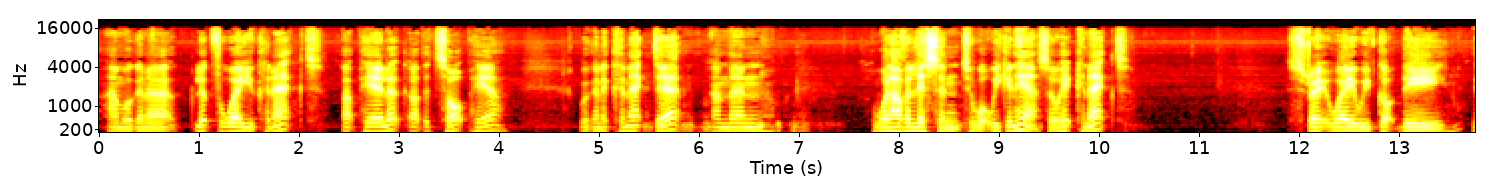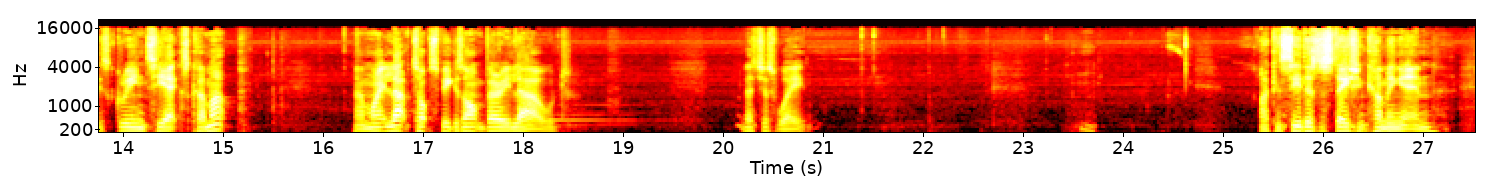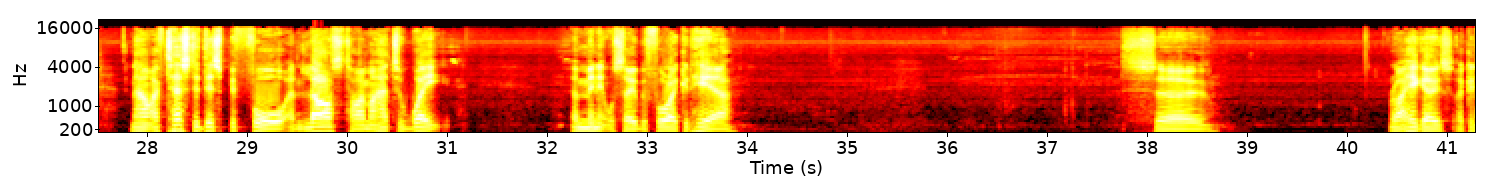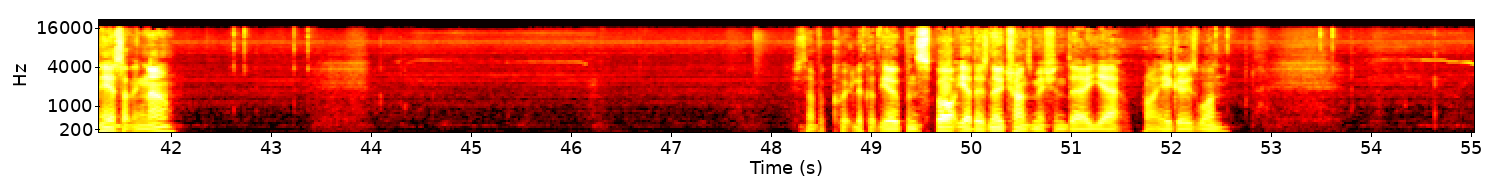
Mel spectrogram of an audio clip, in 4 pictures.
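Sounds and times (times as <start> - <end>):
faint clicks: 42.6 - 44.4.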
